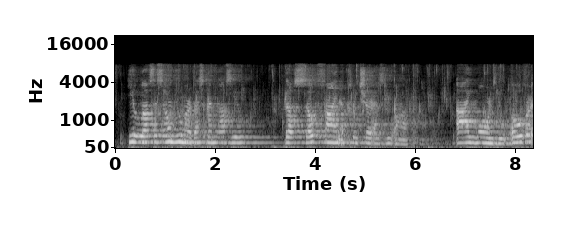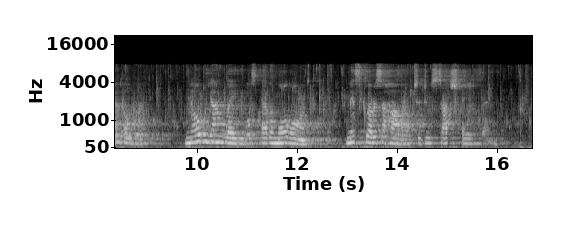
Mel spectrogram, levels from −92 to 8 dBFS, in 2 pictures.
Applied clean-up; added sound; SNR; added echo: neural separator model SepFormer DNS4.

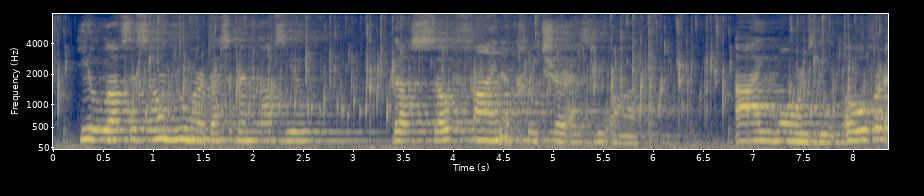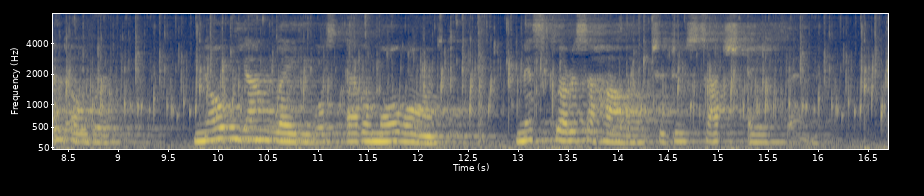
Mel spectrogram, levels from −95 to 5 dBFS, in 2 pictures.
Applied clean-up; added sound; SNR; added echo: none; Sink (filling or washing) / Water tap, faucet; 15 dB; reverberation time 1.9 s.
